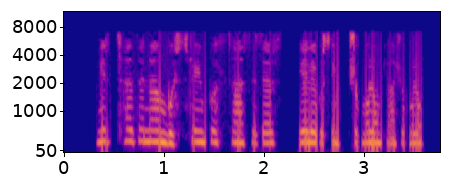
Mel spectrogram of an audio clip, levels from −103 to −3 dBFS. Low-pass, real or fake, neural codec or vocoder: 7.2 kHz; real; none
